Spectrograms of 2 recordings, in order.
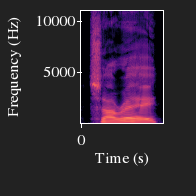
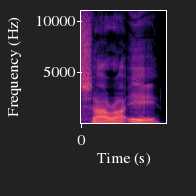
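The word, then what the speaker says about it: Ζαραΐ: Now it's interesting, here we have a diaresis above the double dot, so you split this instead of Sare, it's Sarai. You pronounce each vowel.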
